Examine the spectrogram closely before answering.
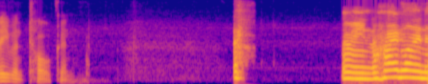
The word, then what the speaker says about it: Heinlein: I mean, Heinlein is how it's usually pronounced, I think. Heinlein. Yeah, y'all are right. I've been calling it Heinlein. I've been saying his name wrong my whole life.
